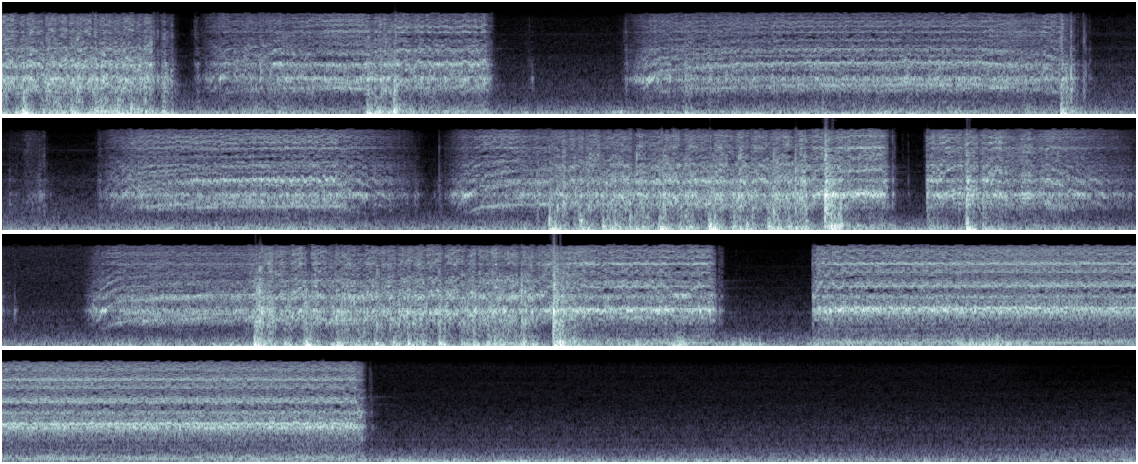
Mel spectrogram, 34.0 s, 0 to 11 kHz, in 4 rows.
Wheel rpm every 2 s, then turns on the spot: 160, 170, 100, 200, 60, 120, 160, 210, 70, 200, 240, 180, 310, 310, 80, 0, 0.
none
